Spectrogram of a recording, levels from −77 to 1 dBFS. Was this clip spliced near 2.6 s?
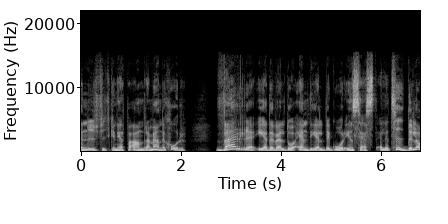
no; 0 cuts

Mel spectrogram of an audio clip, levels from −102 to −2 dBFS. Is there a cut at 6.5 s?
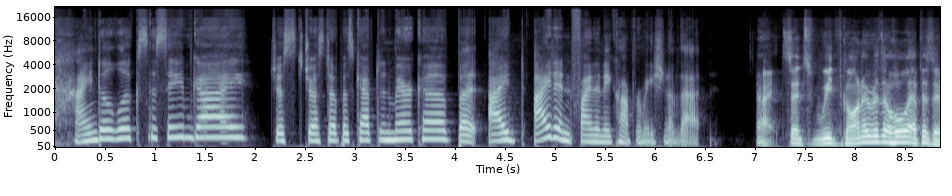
no; 1 cut; at 0.9 s

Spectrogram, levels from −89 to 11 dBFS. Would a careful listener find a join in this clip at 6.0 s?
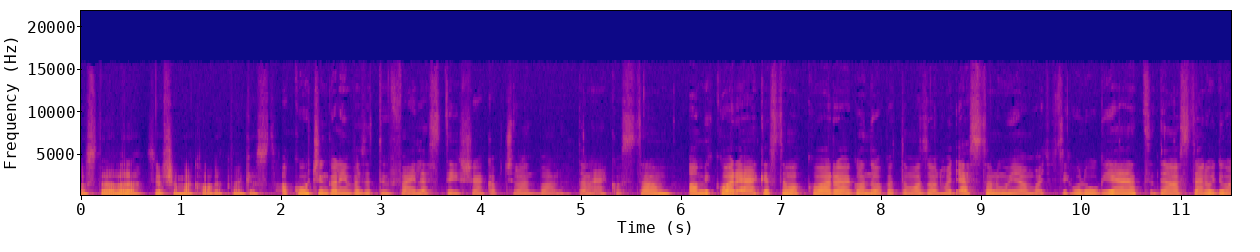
yes; 1 cut; at 6.0 s

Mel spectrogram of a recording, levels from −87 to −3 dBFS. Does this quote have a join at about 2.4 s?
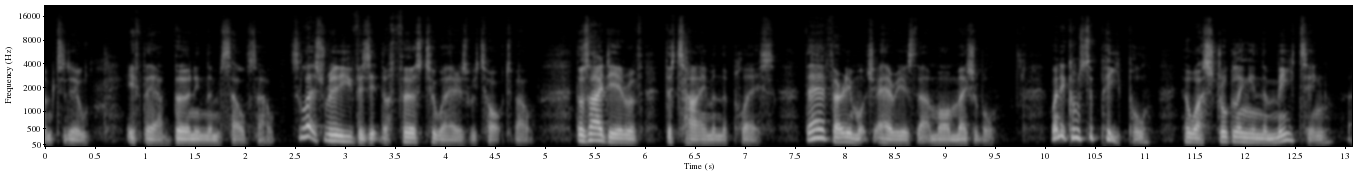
yes; 1 cut; at 2.4 s

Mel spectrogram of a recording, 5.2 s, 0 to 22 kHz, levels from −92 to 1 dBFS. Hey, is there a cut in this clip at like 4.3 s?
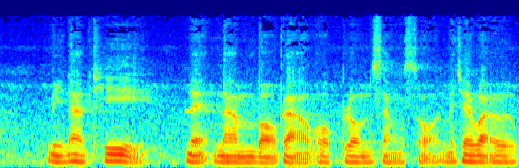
no; 1 cut; at 2.8 s

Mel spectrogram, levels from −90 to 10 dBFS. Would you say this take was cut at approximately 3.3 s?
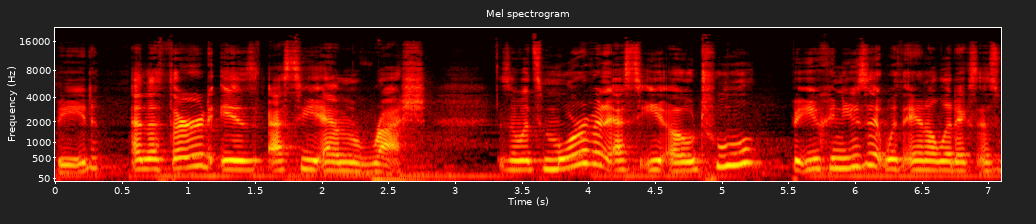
yes; 1 cut; at 3.3 s

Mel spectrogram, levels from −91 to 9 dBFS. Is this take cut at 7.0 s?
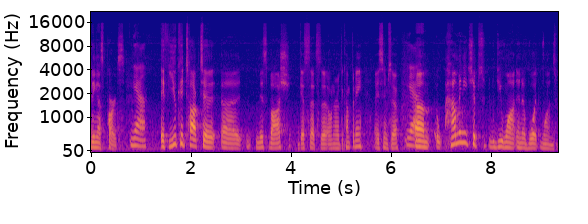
no; 0 cuts

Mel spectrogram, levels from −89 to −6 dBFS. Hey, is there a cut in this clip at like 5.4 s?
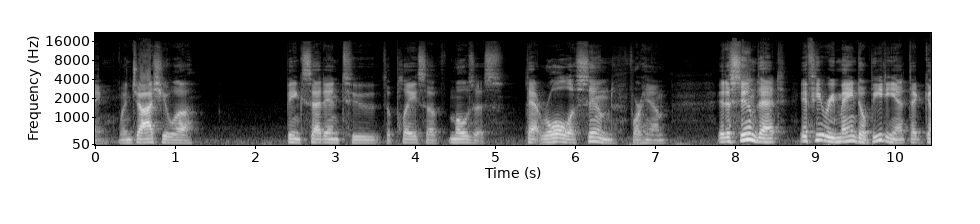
yes; 1 cut; at 5.4 s

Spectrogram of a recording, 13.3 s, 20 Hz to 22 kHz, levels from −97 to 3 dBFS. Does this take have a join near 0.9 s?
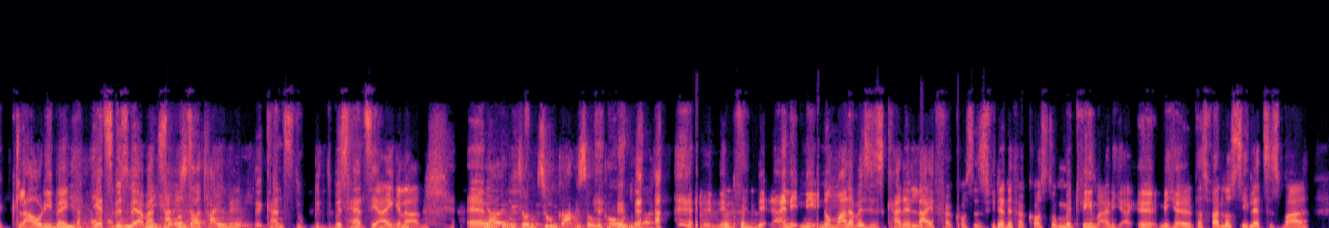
no; 2 cuts; at 5.1 s, 11.9 s

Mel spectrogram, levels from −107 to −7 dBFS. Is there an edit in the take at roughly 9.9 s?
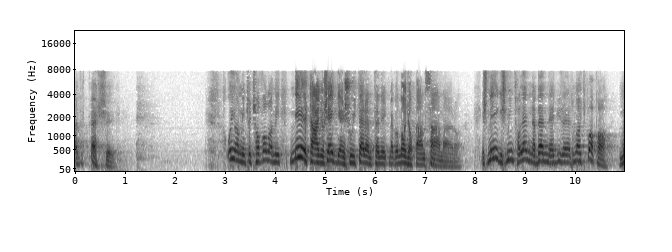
yes; 3 cuts; at 2.9 s, 8.0 s, 9.9 s

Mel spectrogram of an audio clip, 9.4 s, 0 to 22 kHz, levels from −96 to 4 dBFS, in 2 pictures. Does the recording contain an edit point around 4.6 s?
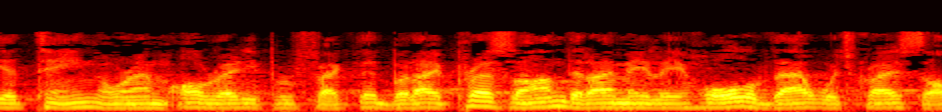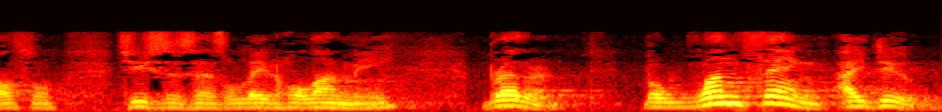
no; 2 cuts; at 5.8 s, 7.8 s

